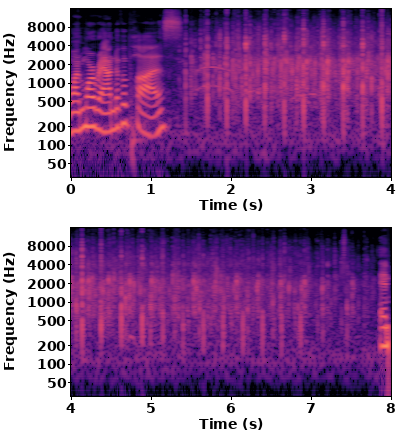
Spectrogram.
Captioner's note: cheers and applause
